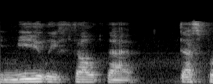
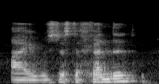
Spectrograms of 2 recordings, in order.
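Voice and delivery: normal talking voice

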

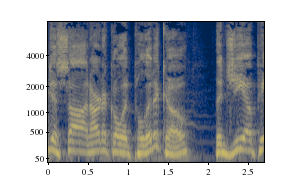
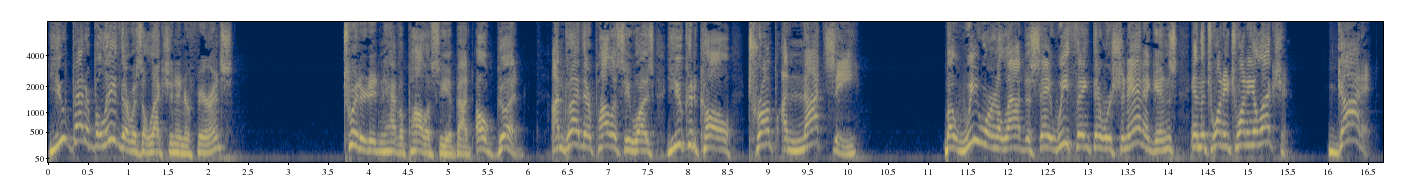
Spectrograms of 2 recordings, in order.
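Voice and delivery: heated, fired-up, angry, worked-up rant; 4 semitones higher than usual. Speaking to an audience about Twitter and election interference: fired up. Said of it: "but I'm fired up about this".

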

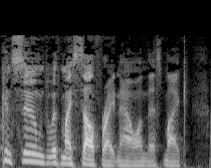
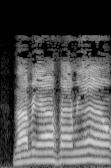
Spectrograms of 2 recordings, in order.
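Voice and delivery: put-on squeaky voice, much higher pitch; 7 semitones higher than usual. Replaying his first call to the show, imitating own old squeaky voice. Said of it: "Listen to that squeaky voice I had".

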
